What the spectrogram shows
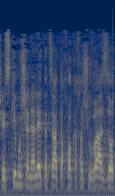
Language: Hebrew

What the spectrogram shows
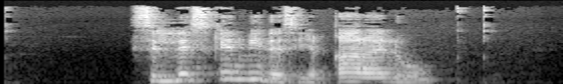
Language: Kabyle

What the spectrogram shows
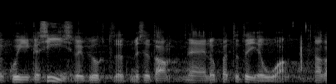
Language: Estonian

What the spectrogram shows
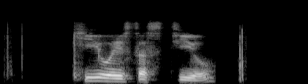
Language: Esperanto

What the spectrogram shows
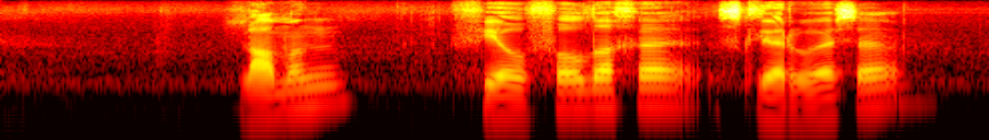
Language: Afrikaans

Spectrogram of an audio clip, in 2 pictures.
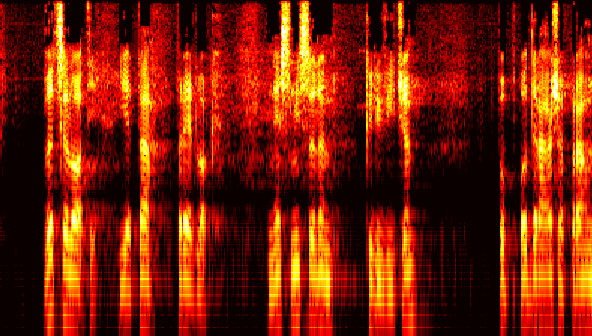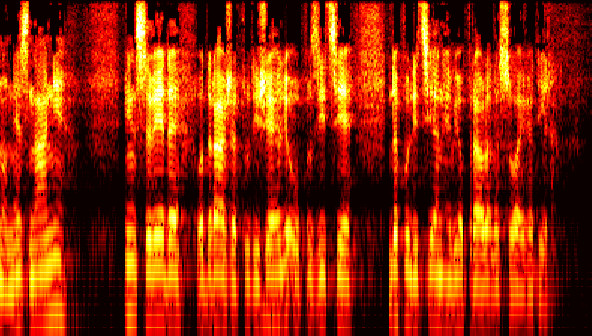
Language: Slovenian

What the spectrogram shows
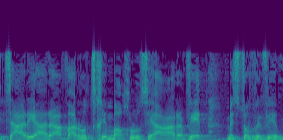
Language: Hebrew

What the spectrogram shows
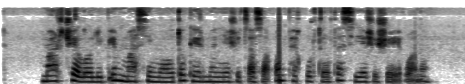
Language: Georgian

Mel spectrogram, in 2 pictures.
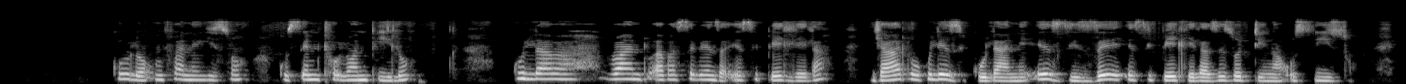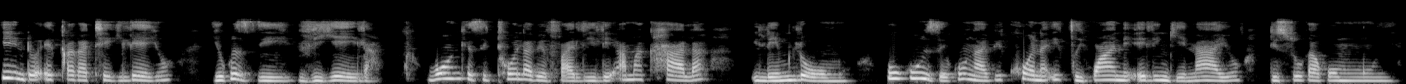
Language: North Ndebele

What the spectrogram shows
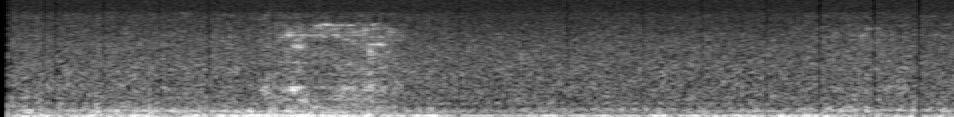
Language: Pashto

